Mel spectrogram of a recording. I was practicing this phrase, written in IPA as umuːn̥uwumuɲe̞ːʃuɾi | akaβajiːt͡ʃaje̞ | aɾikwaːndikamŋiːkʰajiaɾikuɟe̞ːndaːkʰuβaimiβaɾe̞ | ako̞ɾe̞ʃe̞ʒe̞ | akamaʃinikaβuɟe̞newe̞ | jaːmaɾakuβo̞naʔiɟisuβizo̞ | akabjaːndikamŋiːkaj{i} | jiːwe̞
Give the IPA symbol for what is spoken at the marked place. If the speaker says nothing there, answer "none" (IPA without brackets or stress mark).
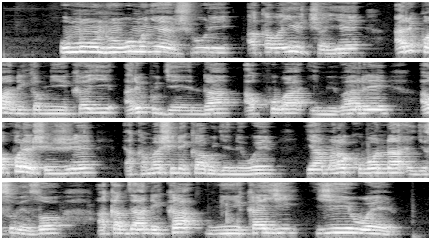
i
